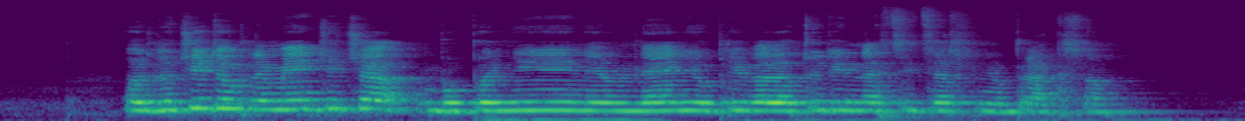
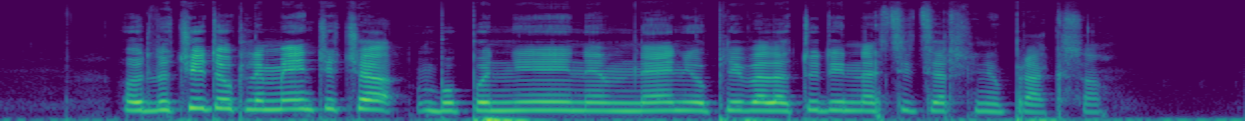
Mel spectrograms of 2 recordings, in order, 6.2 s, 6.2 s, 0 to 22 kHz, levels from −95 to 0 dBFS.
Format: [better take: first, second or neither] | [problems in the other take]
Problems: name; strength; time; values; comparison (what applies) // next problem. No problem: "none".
second | room echo; dies away in 0.6 s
